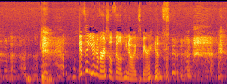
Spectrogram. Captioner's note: chuckles; audience laughing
